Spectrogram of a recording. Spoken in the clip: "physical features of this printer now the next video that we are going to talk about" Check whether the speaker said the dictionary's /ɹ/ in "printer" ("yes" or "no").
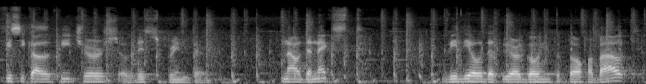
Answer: yes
